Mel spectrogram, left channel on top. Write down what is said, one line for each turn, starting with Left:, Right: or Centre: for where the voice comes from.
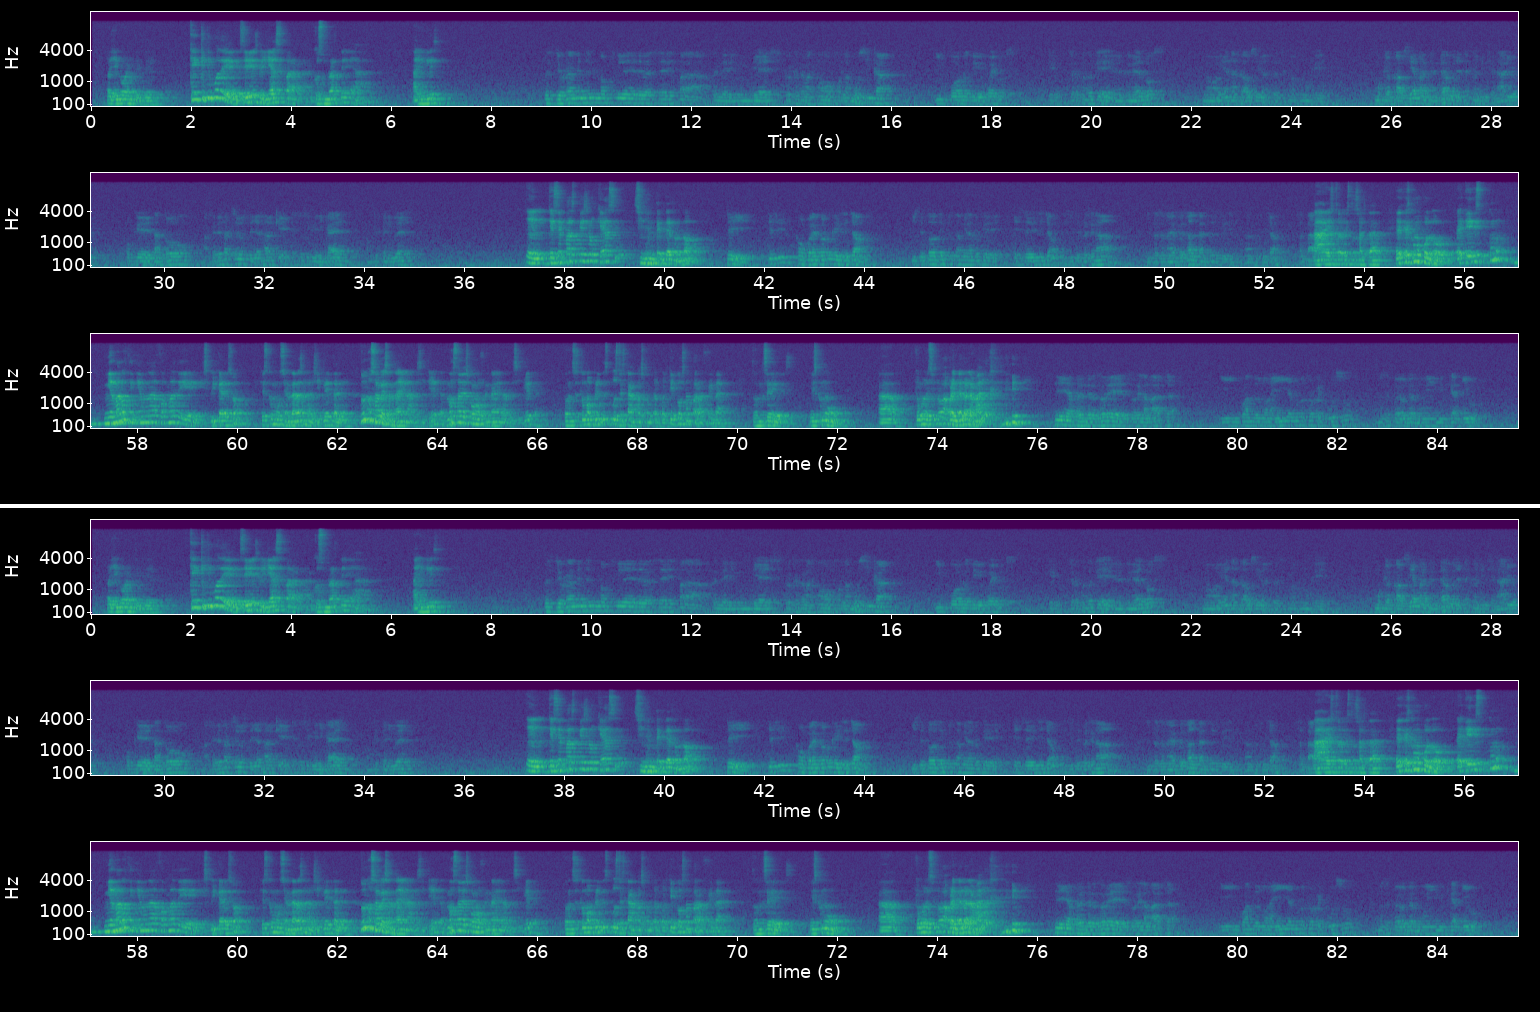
Left: lo llego a entender. ¿Qué, qué tipo de series veías para acostumbrarte a, al inglés?
Right: Pues yo realmente no fui de, de ver series para aprender inglés. Creo que fue más como por la música y por los videojuegos. Porque yo recuerdo que en el primer Xbox no había nada traducido. Entonces uno como que, como que lo traducía para entenderlo, ya sea con el diccionario o que de tanto hacer esa acción usted ya sabe que eso significa eso, aunque esté en inglés.
Left: El que sepas qué es lo que hace sin <laughs> entenderlo, ¿no?
Right: Sí, sí, sí, como por ejemplo algo que dice jump y usted todo el tiempo está mirando que ese dice jump y si usted presiona A, el personaje pues salta, entonces usted dice, no, entonces jump es saltar.
Left: Ah, esto,
Right: <laughs>
Left: esto saltar. Es, es como cuando, e- e- es, como, mi hermano tenía una forma de explicar eso, que es como si andaras en la bicicleta, de, tú no sabes andar en la bicicleta, no sabes cómo frenar en la bicicleta. Entonces, como aprendes, pues te estampas contra cualquier cosa para frenar. Entonces, es como, ah, ¿cómo decirlo? Aprenderlo a la mala. <laughs>
Right: Sí, aprender sobre, sobre la marcha y cuando no hay algún otro recurso, uno se puede volver muy, muy creativo.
